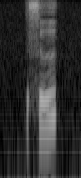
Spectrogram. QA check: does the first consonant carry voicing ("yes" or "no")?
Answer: no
